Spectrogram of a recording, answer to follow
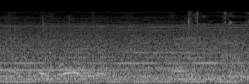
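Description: Busy exhibition-hall background: distant chatter and music over a steady hum, with a faint click near the end.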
